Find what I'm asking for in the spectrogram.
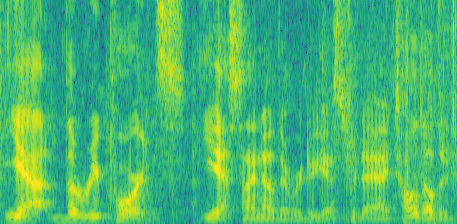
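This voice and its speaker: A man's voice: mid-range voice, background noise, natural voice. A young man playing a vain, eager missionary who talks keen to please. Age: young adult.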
